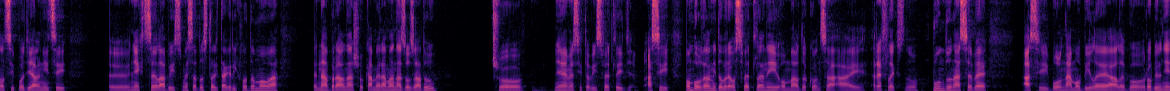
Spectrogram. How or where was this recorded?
live audience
